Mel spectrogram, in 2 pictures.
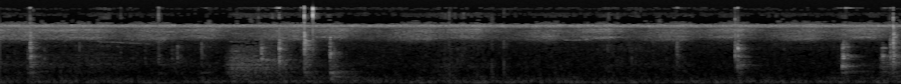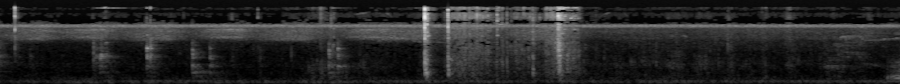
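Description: A ratchet wrench and socket clicking and knocking in scattered short strokes as bolts on a tractor's three-point hitch bracket are tightened. Under it runs a steady high-pitched insect chorus.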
